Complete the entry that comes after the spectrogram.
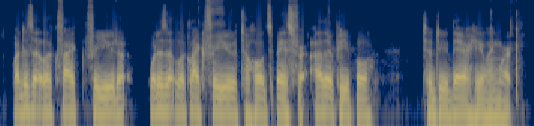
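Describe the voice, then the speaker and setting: A soft-spoken man with a dark, mellow tone in a very clean recording with a silent background. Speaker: energy healer podcast host. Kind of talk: casual reflective conversation on healing.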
